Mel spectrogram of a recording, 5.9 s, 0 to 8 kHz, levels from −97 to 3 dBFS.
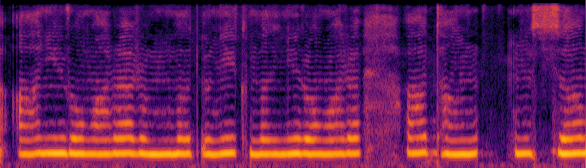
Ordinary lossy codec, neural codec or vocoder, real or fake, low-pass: none; codec, 16 kHz, 4 kbps, FreqCodec, smaller model; fake; 7.2 kHz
